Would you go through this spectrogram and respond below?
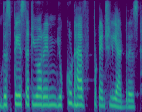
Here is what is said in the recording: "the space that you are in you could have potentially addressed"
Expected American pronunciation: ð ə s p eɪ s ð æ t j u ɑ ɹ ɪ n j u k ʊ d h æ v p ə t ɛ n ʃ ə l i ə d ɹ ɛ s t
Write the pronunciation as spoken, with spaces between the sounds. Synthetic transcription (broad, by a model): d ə s p eɪ s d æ t j u ɑ ɹ ɪ n j u k ʊ d h æ v p ə t ɛ n ʃ ə l i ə d ɹ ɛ s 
